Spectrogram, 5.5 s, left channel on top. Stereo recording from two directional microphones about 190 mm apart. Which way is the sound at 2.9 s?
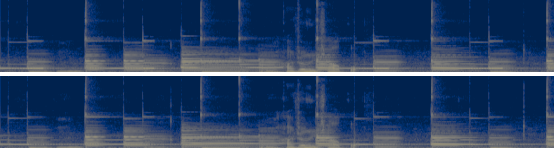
15° left (ahead or behind).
